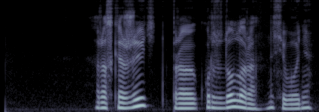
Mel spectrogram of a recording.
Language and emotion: Russian, neutral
